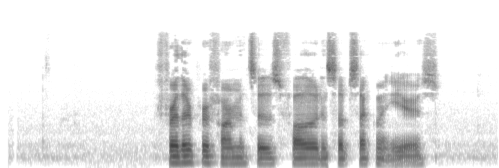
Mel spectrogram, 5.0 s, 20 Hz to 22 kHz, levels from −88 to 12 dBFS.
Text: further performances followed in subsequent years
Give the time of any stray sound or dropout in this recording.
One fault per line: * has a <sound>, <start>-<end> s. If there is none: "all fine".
all fine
